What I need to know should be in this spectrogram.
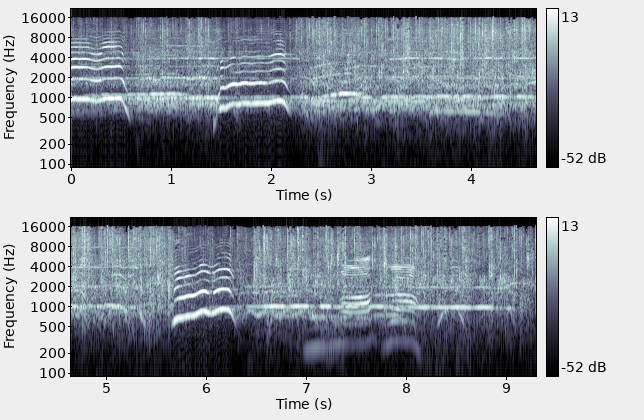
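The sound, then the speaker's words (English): Live audience applause and cheering welcoming a guest director and writer on stage: loud, dense clapping throughout, with several high whoops and whistles rising above it. “Put your hands together and make enormous, guilty feminist welcoming noises”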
